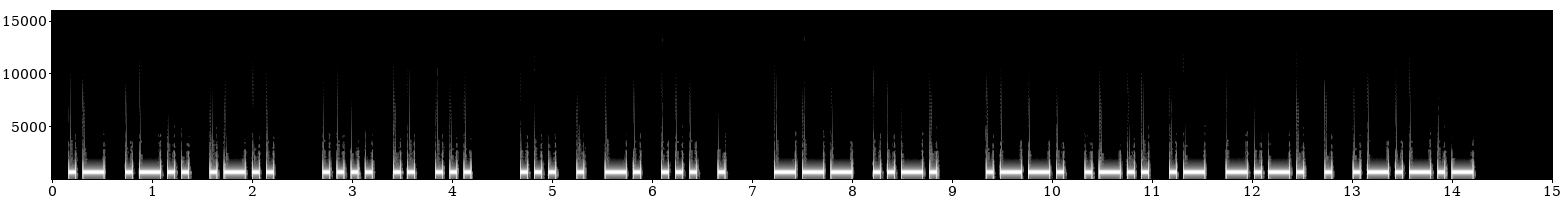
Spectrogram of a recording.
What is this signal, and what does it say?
Morse code, heard as a keyed tone, about 17 wpm, 700 Hz. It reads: ALL HIS SENSE OF PLACE.
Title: Sentences from Top 1400 Words 17wpm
